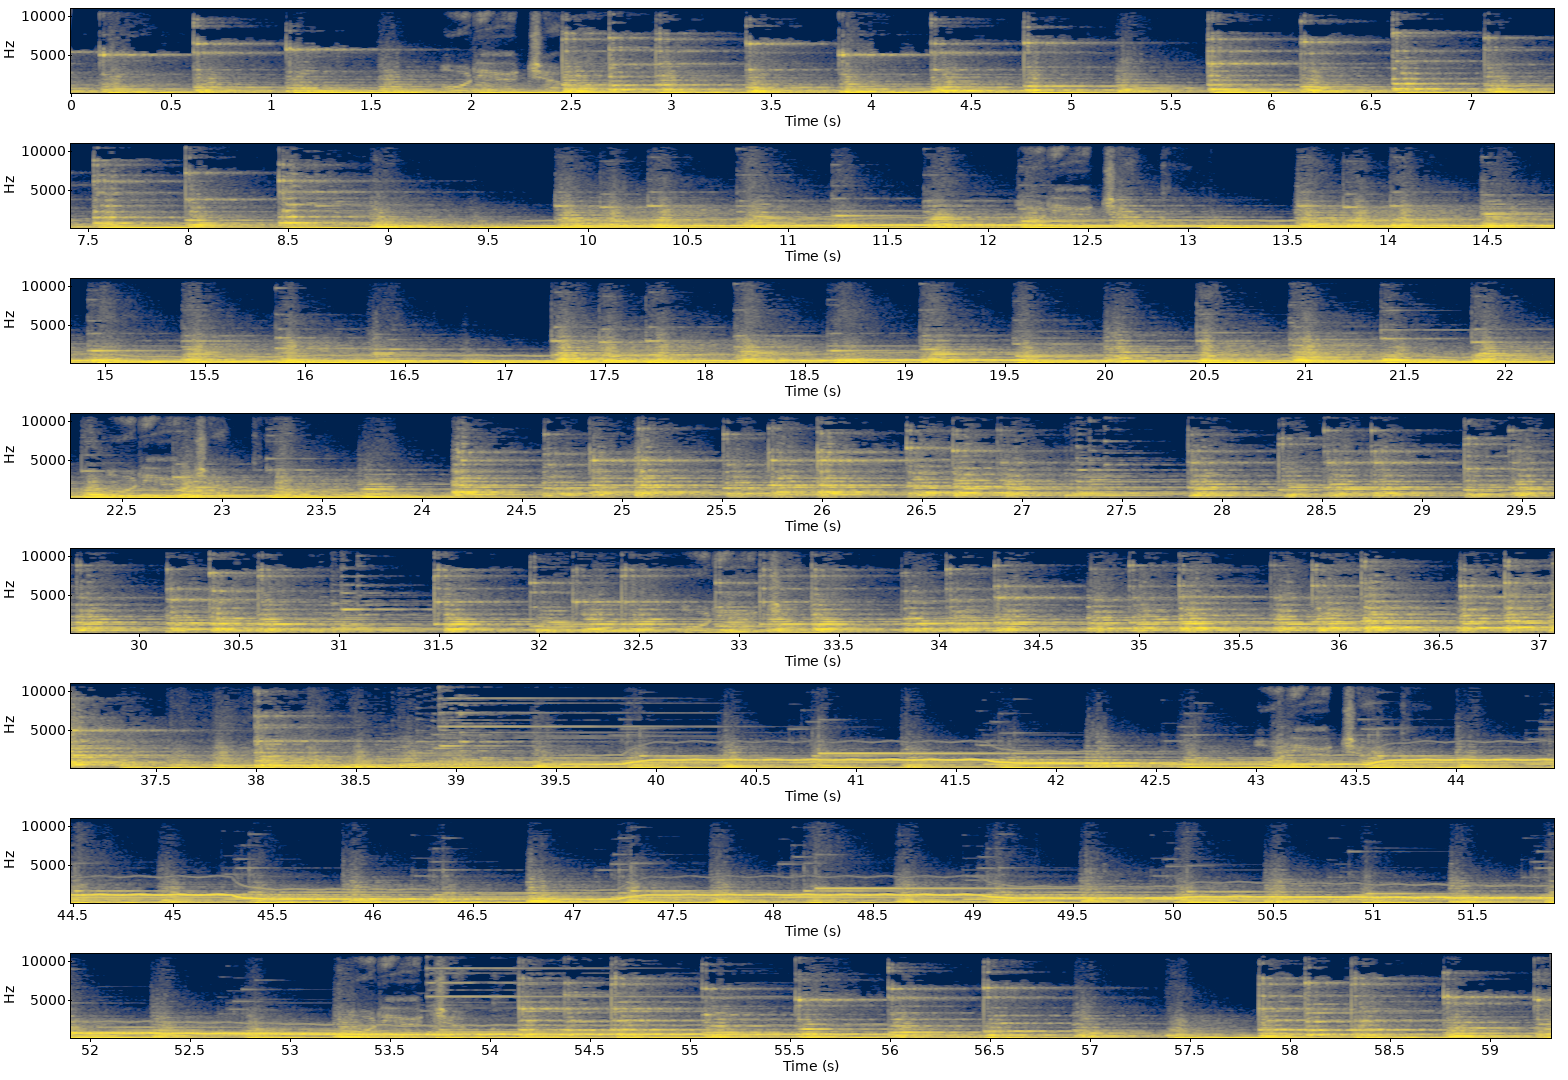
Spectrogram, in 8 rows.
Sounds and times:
Music: 0:00.0 - 0:59.3
Speech: 0:01.8 - 0:02.6, 0:12.2 - 0:12.9, 0:22.4 - 0:23.3, 0:32.0 - 0:33.5, 0:43.0 - 0:43.8, 0:53.3 - 0:53.9.

